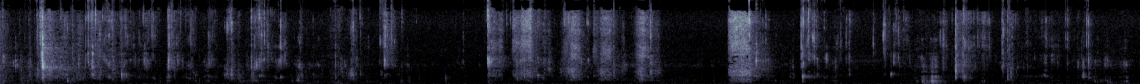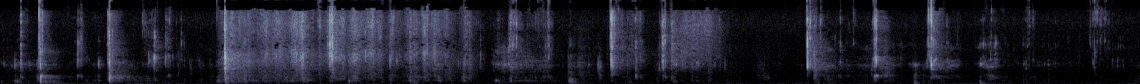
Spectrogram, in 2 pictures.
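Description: Fried chicken wings being bitten and chewed, quietly: scattered crunches and chewing clicks with short pauses between them.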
